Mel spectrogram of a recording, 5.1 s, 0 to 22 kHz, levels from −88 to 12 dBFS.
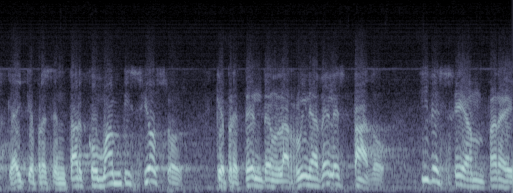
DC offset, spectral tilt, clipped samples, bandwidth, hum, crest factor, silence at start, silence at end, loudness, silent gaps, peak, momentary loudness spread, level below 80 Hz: under 0.1%; -8.5 dB/octave; under 0.1%; 8.4 kHz; none; 12 dB; 0 s; 0 s; -14 LUFS; none; -2 dBFS; 7 LU; -46 dBFS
